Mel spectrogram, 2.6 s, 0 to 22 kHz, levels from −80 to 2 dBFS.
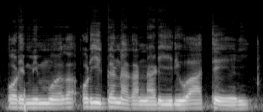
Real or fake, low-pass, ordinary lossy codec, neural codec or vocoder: fake; 19.8 kHz; none; codec, 44.1 kHz, 7.8 kbps, Pupu-Codec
